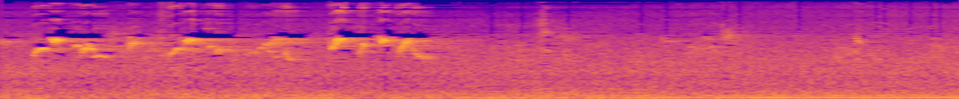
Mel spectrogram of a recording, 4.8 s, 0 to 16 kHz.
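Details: Thai-style caged red-whiskered bulbul in Singapore, 2018, sings a loud run of rapid chirpy whistled notes for about two seconds, then falls mostly quiet over low humming noise.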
